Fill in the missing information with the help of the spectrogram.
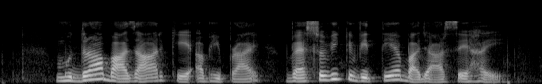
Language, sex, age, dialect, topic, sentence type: Magahi, female, 51-55, Southern, banking, statement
